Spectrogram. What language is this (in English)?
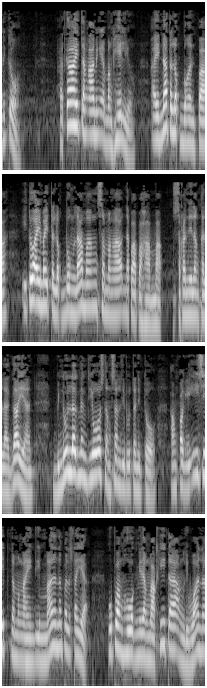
Filipino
